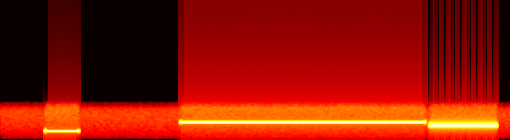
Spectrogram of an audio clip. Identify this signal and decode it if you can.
Fax machine handshake, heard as a beep, a long tone and a warble.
